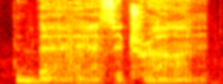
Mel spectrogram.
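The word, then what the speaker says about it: Badassatron: to myself or anything actually it's pronounced bad acetron you like that right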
